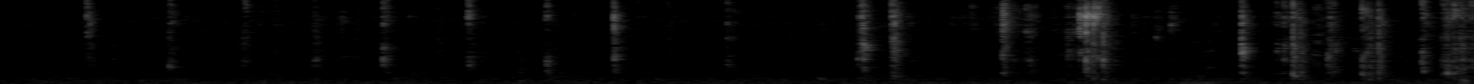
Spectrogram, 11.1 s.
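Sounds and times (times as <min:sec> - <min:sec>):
crispy pork being chewed: 0:00.6 - 0:05.6, 0:06.4 - 0:11.0
crackling skin crunching: 0:06.4 - 0:11.0.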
